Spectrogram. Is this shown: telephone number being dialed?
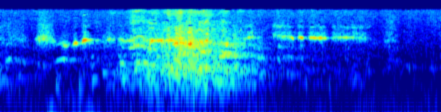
no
